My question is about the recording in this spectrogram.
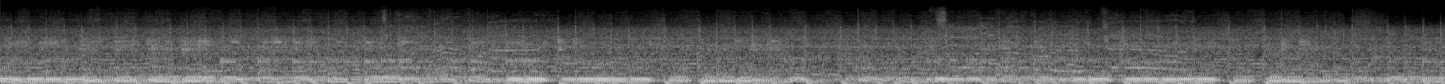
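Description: Five-string electric bass, tuned low (B C G C F), played along with a full band recording of distorted electric guitars and drums in a heavy pop-punk song. Held low bass notes change about once a second.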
